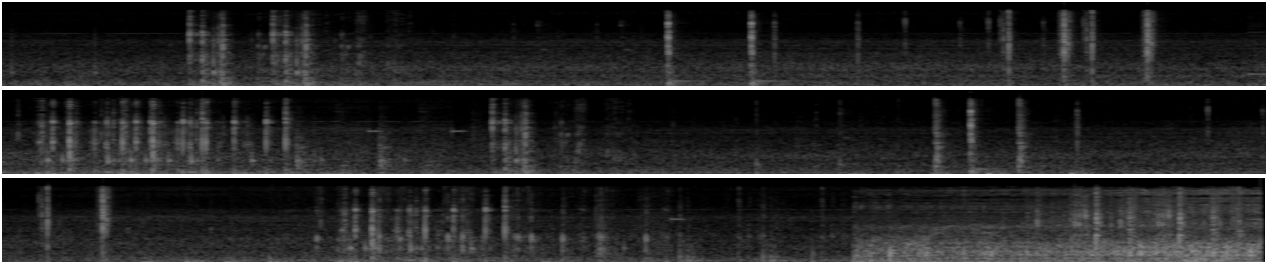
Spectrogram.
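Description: Scattered clicks and rattles of small plastic parts being handled, as the nozzle of a homemade model fuel pump is taken down and fitted into a toy loader's filler pipe. About two seconds before the end a steady whirring noise starts: the model pump's small motor running.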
